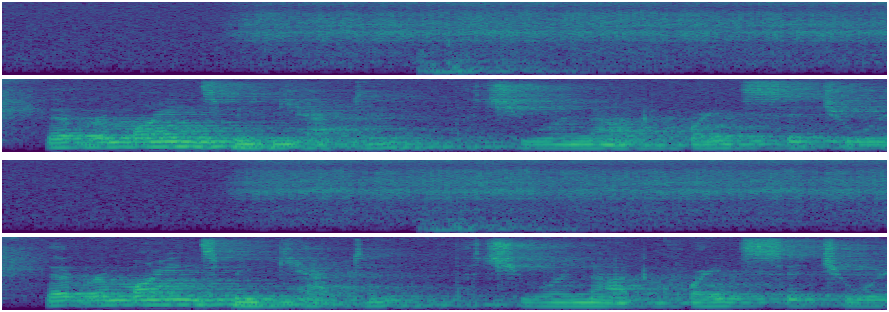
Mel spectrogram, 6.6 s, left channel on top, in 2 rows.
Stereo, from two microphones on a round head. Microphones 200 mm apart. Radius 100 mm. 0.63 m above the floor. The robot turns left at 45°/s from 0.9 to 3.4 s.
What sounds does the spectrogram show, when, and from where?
1.6 s whispering: 40° left (ahead or behind), 0.9 m; by 2.0 s 50° left (ahead or behind), 0.9 m
3.5 s a man speaking: 35° right (ahead or behind), 1.0 m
